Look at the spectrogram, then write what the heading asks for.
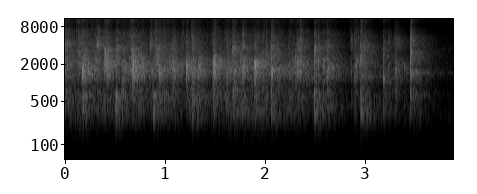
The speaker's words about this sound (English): Give them all a round of applause with you.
